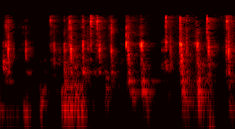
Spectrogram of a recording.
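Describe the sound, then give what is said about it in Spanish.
Rapid clatter of computer keyboard typing, a dense run of sharp key clicks in quick, uneven rhythm, fairly loud, with no voices. “El teclado satánico.”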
